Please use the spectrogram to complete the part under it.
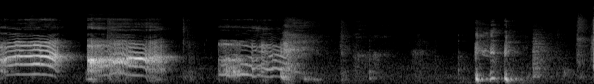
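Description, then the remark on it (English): A voice imitates a penguin's screech with several loud, strained, wavering cries, then a brief lull and a couple of rougher, breathy bursts near the end. “It's like that, but a little bit more of a screech.”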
